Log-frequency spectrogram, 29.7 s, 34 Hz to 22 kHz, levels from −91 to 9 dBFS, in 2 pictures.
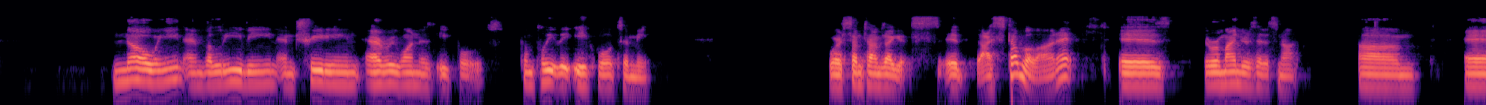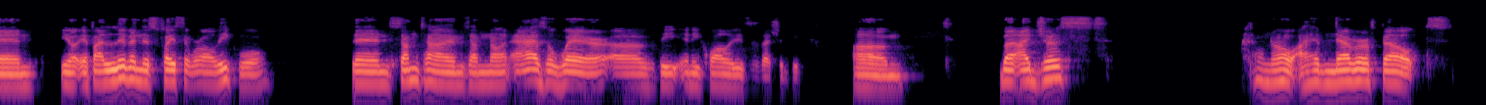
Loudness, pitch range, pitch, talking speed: -21 LUFS, 115-145 Hz, 130 Hz, 130 wpm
